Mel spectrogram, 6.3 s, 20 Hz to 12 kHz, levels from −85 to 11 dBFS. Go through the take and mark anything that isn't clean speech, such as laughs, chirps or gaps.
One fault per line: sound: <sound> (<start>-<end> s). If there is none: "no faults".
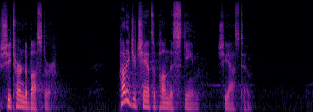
no faults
